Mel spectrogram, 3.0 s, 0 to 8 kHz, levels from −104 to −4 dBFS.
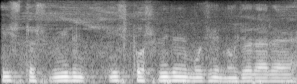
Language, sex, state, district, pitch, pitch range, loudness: Hindi, male, Bihar, Katihar, 135 Hz, 120-140 Hz, -16 LUFS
